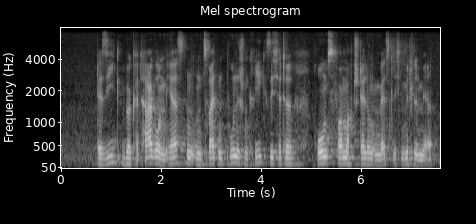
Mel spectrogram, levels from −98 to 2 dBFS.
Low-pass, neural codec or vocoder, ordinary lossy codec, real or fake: 7.2 kHz; codec, 16 kHz, 4 kbps, X-Codec, HuBERT features, trained on balanced general audio; none; fake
